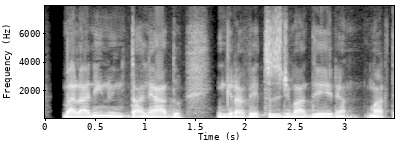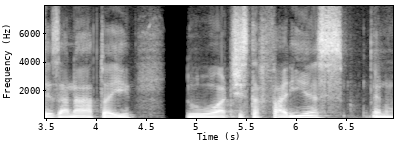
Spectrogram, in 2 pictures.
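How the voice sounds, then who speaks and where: Fairly even intonation marks a man's very deep, low voice at a moderate pace. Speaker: art teacher. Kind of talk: tutorial.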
